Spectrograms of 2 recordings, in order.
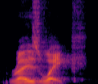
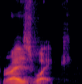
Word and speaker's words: Rijswijk: Rijswijk. Rijswijk. Rijswijk. Rijswijk. Let's go with that. Rijswijk.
